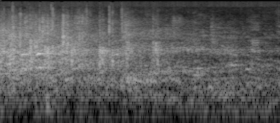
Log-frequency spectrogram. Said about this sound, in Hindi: तालियां मारो तुम लोग।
